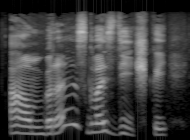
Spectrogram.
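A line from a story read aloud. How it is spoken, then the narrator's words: Plain. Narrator (Russian): говорит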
